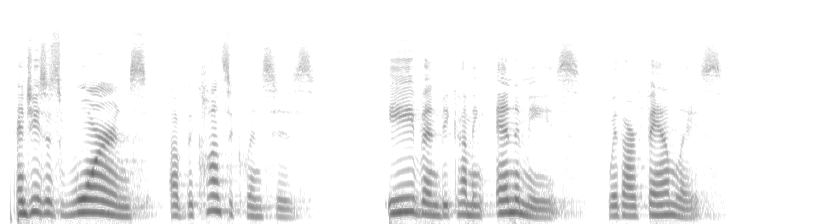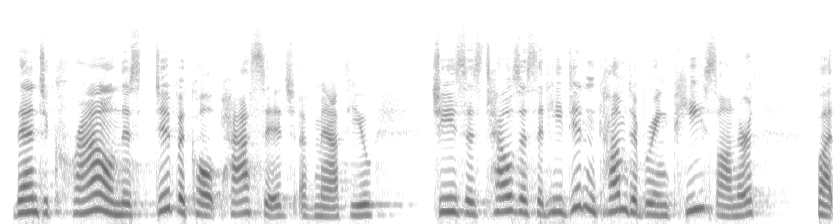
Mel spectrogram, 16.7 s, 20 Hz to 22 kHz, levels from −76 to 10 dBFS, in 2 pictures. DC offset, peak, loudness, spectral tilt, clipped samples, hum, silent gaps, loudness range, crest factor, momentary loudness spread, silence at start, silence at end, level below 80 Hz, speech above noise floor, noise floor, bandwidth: under 0.1%; -14 dBFS; -34 LUFS; -4.5 dB/octave; under 0.1%; none; 3.40-3.65 s, 3.72-3.83 s, 7.48-7.97 s, 16.43-16.50 s; 6 LU; 20 dB; 14 LU; 0.15 s; 0 s; -74 dBFS; 56 dB; -89 dBFS; 14 kHz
